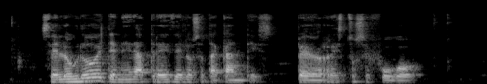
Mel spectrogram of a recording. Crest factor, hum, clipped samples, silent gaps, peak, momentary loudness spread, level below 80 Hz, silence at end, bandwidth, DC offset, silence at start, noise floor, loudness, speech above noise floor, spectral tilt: 18 dB; none; under 0.1%; none; -8 dBFS; 9 LU; -62 dBFS; 0.65 s; 11.5 kHz; under 0.1%; 0.2 s; -60 dBFS; -25 LUFS; 36 dB; -4.5 dB/octave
